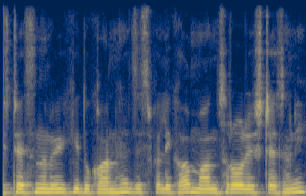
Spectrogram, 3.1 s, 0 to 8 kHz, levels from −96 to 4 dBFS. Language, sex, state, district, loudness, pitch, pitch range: Hindi, male, Rajasthan, Churu, -15 LUFS, 160 Hz, 155-165 Hz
